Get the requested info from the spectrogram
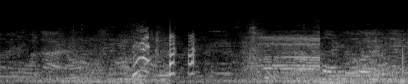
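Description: A person laughing in wavering, drawn-out bursts over the chatter of a busy restaurant dining room.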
